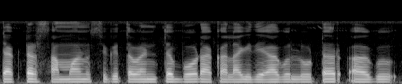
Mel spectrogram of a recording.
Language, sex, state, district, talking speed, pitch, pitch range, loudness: Kannada, male, Karnataka, Koppal, 120 wpm, 120 Hz, 115-120 Hz, -18 LUFS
